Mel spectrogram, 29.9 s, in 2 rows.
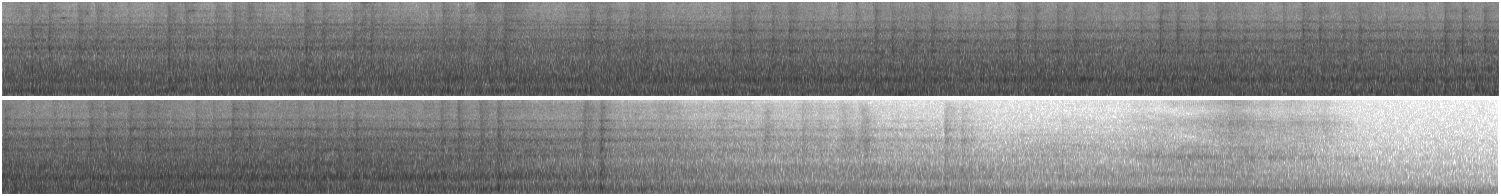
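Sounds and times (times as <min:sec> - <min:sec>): rail-joint clicks: 0:22.5 - 0:24.8.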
